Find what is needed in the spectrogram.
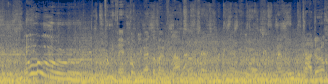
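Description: Two men's voices singing along inside a moving car, with the car's steady low engine and road rumble underneath.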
